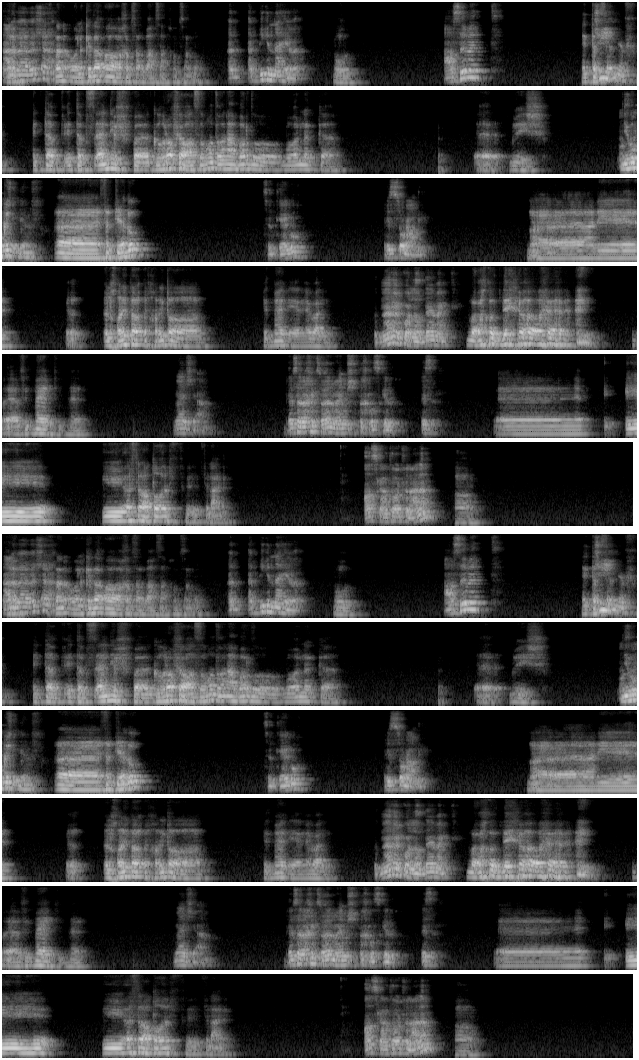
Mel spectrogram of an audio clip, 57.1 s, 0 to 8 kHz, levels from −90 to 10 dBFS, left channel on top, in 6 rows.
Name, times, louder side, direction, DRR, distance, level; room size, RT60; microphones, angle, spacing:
voice 1, 0.0-0.8 3.4-4.5 6.6-7.1 8.9-9.3 18.8-19.5 23.0-23.5 24.8-25.4 34.2-35.3 40.7-41.2 42.4-44.0 44.4-44.6 53.1-54.1, right 1 dB, 30° left, 2 dB, 3.5 m, -24 dB
voice 2, 0.6-2.9 5.0-5.2 8.7-9.3 10.0-14.6 16.6-17.6 18.8-19.5 19.8-21.1 26.9-28.6 29.5-29.7 30.1-31.6 32.5-33.5 35.6-37.4 38.1-39.3 45.5-46.8 47.1-48.4 49.1-51.0 54.4-54.7, left 1 dB, 90° left, 3 dB, 2.3 m, -20 dB
16.0 x 6.9 x 2.2 m, 0.31 s
head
